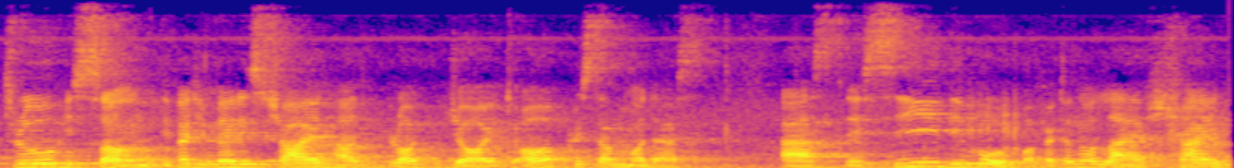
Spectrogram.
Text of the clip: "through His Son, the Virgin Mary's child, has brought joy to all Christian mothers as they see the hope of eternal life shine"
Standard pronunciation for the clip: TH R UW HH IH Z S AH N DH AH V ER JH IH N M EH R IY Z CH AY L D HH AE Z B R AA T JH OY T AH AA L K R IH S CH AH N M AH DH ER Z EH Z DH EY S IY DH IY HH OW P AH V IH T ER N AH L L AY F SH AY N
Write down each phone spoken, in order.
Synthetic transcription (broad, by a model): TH R UW HH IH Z S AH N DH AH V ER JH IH M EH R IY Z CH AY L D HH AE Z B R AA T JH OY T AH AA L K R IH S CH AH N M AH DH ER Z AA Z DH EY S IY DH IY HH OW P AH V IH T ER N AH L L AY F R AY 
